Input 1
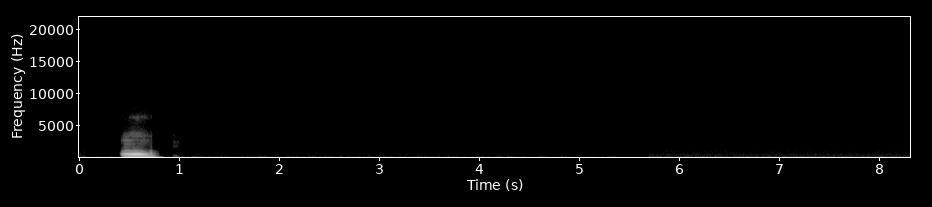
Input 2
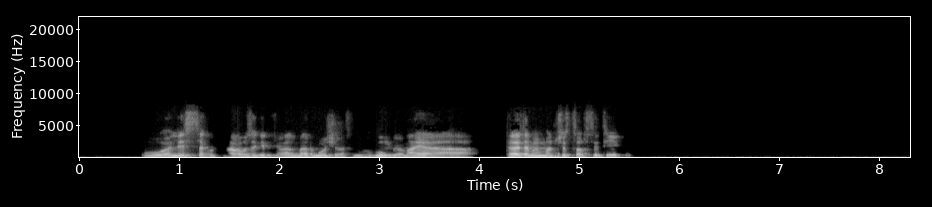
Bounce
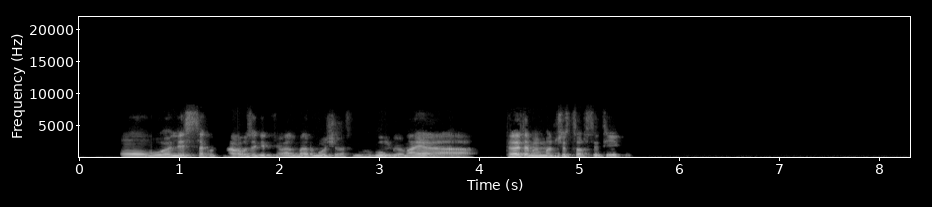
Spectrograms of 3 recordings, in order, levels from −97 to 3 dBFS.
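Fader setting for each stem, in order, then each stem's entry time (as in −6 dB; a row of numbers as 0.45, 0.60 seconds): −7.0, −5.5 decibels; 0.00, 0.00 seconds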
